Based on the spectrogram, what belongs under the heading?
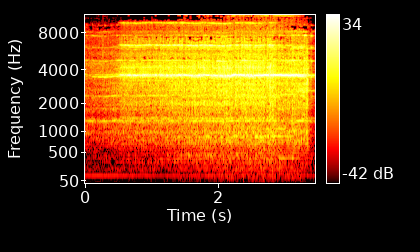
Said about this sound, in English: Say, did you hear those alarm clocks? Well, I've got three or four of them to wake up those friends of the Jack Armstrong Show who haven't been able to get into the swing of things yet.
